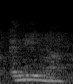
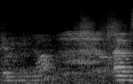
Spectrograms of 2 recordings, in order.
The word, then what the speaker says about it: Emina: In Turkish, we do not have silent letters, so people often call me Emin, but it's Emina.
